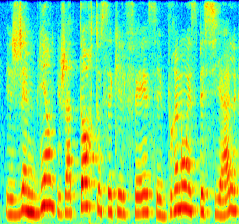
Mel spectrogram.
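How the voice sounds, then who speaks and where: With a fairly high, slightly mellow voice, a young Mexican vlogger talks casually to her viewers. She is a native Spanish speaker and has a Mexican accent.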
